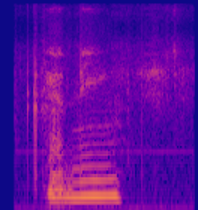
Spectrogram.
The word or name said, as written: Ganim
